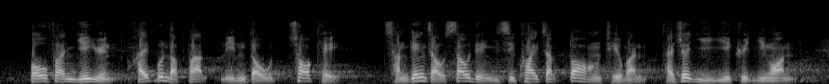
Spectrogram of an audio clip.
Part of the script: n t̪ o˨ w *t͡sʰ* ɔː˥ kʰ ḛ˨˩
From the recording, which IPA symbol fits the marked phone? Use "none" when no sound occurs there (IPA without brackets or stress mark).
t͡sʰ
